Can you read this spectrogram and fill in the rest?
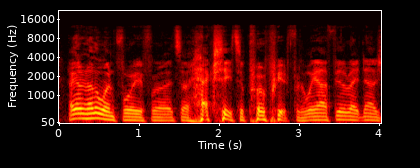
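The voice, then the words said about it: Tired, slightly out of breath. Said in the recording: “I'm a little tired. I'm a little out of breath from dancing around up here”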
